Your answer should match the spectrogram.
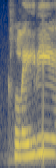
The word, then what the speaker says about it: Cleiri: It's gonna be pronounced the same way, but spelled differently. But it's perfect. It's Clady, and I believe it's Italian.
